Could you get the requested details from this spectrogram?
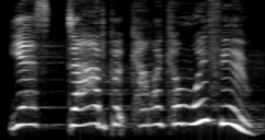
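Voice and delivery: put-on very high, loud child's plea; urgent pleading. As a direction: beg impatiently to be included. Child pleads with distracted father.

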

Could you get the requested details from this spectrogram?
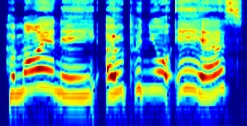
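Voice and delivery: very loud, high, slow exasperated call; loud Ron. A narrator's reading. Boy telling friend to open her ears, loud. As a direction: hammer it out loudly. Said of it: "said Ron loudly".

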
